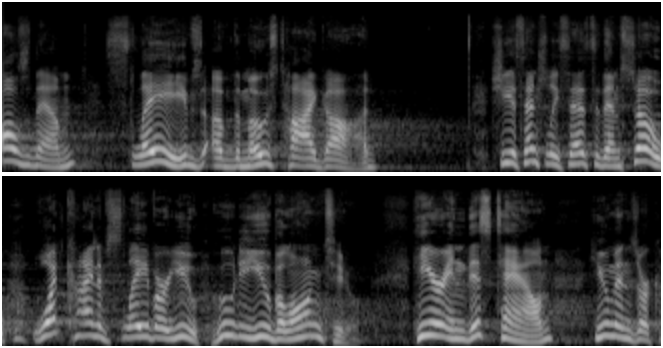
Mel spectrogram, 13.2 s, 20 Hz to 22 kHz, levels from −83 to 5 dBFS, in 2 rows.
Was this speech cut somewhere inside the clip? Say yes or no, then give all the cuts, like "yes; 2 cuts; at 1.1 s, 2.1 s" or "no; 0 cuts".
yes; 1 cut; at 8.7 s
